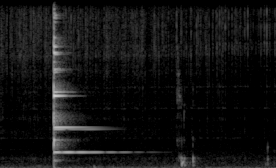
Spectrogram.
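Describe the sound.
Red wine glasses clink once in a toast, a single bright, sharp chime that rings on briefly and fades into quiet.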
